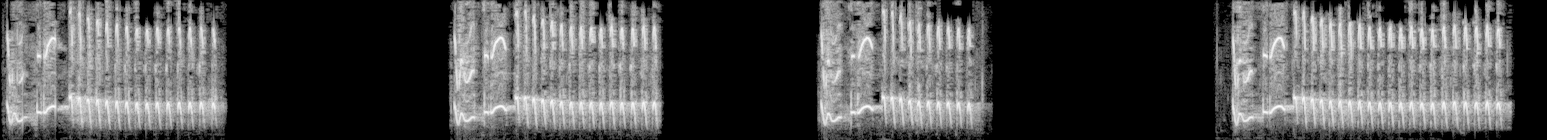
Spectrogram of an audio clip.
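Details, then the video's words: Ashy tailorbird song used to provoke rival birds: four bursts, each opening with a short rising twitter and then a fast, even, buzzy pulsed trill lasting about a second, separated by roughly one-second silences; no other sounds. "Masteran Pancingan Prenjak Kepala Merah Gacor Ampuh Memancing Emosi Lawan Agar Gacor"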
